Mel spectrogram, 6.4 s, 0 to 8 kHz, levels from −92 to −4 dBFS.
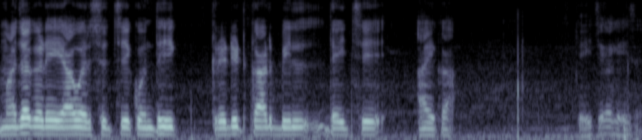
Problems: background sounds at intervals, background conversations at intervals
